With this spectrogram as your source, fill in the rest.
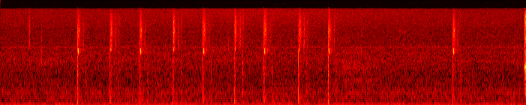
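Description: Footsteps thud steadily on a wooden floor.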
